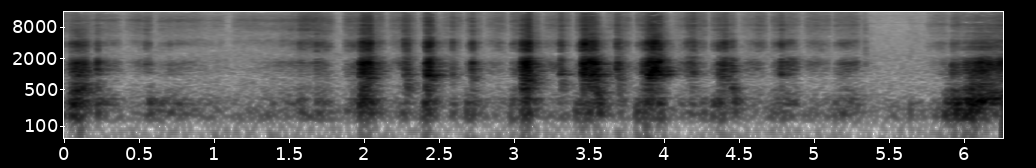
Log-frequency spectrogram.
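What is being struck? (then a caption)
Scratch-art paper sheet scraped with a wooden stylus. A wooden scratch stylus scrapes the coating off a flat, black-coated scratch-art paper page in a run of short, uneven scratching strokes. Each stroke is a dry, papery rasp centered around 1 kHz with a bright, hissy edge, separated by brief pauses. The clip ends on a longer, louder scrape.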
